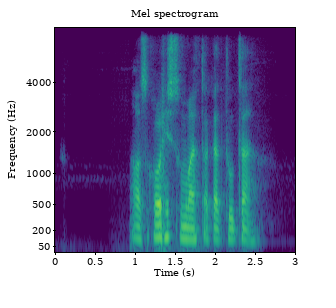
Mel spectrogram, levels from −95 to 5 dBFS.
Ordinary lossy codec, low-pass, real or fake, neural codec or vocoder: Opus, 64 kbps; 7.2 kHz; fake; codec, 16 kHz in and 24 kHz out, 0.8 kbps, FocalCodec, streaming, 65536 codes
